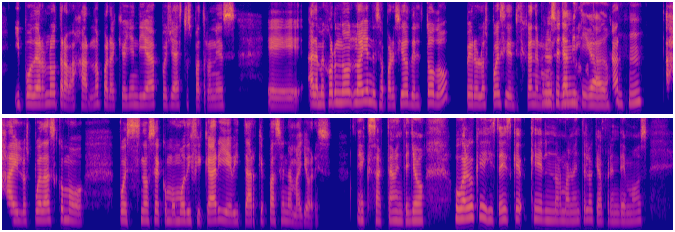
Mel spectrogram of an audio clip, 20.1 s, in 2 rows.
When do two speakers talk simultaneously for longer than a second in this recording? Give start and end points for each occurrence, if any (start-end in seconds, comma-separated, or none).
8.0-9.3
